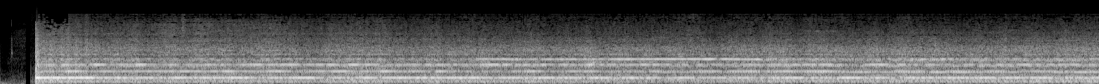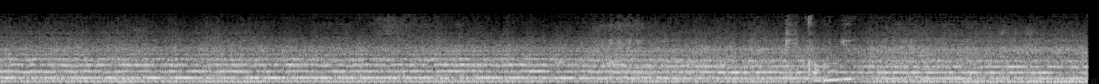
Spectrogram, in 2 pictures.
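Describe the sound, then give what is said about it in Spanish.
A loud, eerie trumpet-like siren drone holds steady and unbroken for the whole stretch, a layered brassy tone that wavers briefly near the end. No one speaks. “Dijo que una amiga había escuchado y era un ruido bastante parecido a ese que parece como de trompeta, ¿no? Una especie de sirena, más incluso.”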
